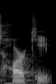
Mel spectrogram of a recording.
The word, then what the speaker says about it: Kharkiv: As a quick note, Russia generally refers to this area as Kharkov. Ukraine refers to it as Kharkiv. It's the same area, same region, just pronounced 2 different ways.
